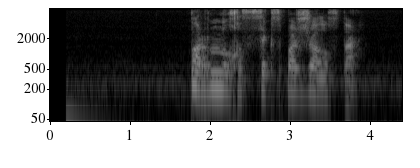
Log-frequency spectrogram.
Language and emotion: Russian, angry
